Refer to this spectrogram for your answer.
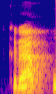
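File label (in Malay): "kerapu", Malay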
